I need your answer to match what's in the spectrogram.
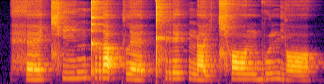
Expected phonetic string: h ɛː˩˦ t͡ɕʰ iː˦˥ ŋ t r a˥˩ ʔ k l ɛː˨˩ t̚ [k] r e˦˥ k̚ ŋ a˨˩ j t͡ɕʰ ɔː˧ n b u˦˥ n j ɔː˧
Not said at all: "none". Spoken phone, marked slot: kʰ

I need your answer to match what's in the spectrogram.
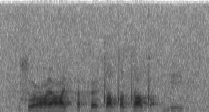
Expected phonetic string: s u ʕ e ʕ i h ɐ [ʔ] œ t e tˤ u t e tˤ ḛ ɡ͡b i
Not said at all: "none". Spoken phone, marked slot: h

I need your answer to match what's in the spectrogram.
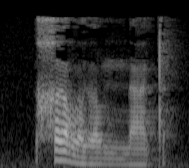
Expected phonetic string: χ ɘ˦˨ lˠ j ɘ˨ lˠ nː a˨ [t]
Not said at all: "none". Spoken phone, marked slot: t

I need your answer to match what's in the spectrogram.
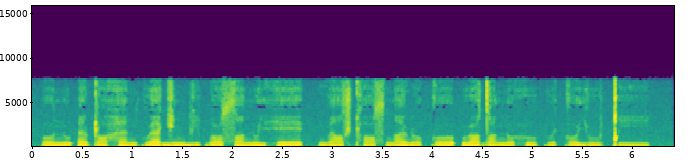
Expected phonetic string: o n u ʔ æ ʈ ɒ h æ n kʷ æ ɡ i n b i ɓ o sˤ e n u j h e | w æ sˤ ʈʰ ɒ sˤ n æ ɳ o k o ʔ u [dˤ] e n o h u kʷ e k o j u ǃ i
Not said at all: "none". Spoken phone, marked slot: dˤ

